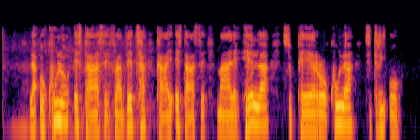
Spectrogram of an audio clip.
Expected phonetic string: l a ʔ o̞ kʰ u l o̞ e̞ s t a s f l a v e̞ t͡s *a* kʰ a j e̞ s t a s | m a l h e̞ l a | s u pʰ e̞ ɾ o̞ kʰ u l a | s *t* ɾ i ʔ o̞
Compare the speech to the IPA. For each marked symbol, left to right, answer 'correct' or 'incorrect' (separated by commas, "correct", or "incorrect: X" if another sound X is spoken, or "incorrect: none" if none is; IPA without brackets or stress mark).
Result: correct, correct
